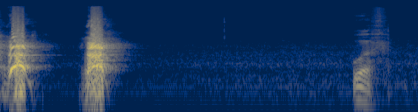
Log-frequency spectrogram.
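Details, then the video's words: Border Collie reacting vocally while its owner counts down; two sharp barks under a second apart, then a quieter, shorter yelp after a long silence. "Gyps hates counting (silly border collie)"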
